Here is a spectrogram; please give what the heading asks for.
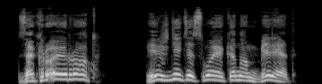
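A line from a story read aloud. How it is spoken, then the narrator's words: Man barking. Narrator (Russian): рявкнул мужчина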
